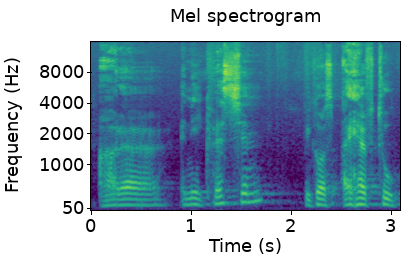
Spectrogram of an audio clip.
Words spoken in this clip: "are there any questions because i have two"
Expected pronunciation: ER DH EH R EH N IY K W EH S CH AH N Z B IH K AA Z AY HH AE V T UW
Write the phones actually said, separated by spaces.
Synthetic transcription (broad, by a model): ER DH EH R EH N IY K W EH S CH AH N B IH K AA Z AY HH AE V T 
